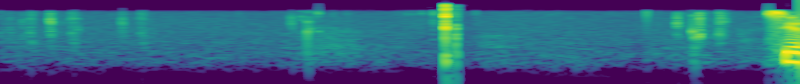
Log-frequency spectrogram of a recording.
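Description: A few scattered computer keyboard keystrokes, single taps with pauses between them and one sharper tap a little past the middle, as text is deleted and retyped in a code editor.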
